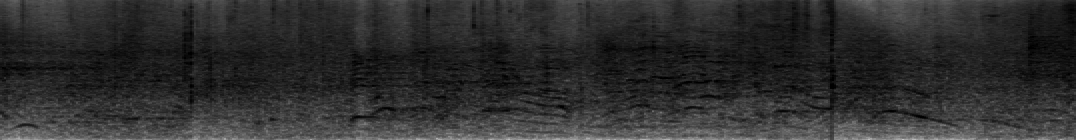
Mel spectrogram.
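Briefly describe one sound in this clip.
Spectators shout and call out in an echoing arena.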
